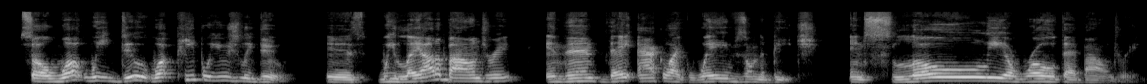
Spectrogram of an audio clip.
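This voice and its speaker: In a quiet background, a man with an American accent and a plain, everyday voice speaks at a fairly slow pace, his fairly high pitch moving with lively intonation. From Detroit, US Midwest. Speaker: criminologist and dating coach. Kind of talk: live online workshop with Q&A.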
